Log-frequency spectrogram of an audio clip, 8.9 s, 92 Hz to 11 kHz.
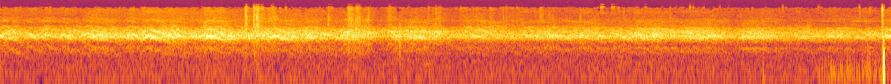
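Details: Massive gathering of about 100 American crows, New Jersey, 2011: a constant chorus of many harsh caws blending into a roar, ending with one sudden sharp knock.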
